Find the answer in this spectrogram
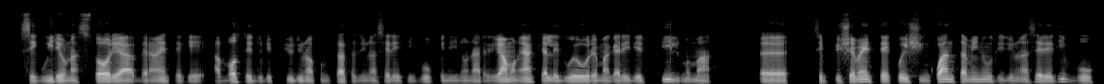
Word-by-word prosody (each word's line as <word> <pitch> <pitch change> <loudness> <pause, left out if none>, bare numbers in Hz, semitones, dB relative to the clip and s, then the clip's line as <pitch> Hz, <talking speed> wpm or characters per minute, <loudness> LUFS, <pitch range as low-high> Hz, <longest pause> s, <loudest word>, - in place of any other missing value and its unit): seguire 95 +1 0
una 90 0 0
storia 95 -2 +5
veramente 90 0 -2
che 85 -1 -7
a 85 - -5
volte 100 +2 +1
duri 85 -2 -11
più 105 - -8
di - - -10
1 95 -2 -2
puntata 90 +3 -4
di 90 - -14
una 85 0 -9
serie 85 -1 -5
TV, 95 +6 -10
quindi 85 -1 -11
non 85 0 -11
arriviamo 90 +4 +3
neanche 105 +4 +1
alle 90 0 +2
2 100 0 +1
ore 95 -1 +3
magari 90 0 -2
del 90 -1 -3
film, 105 -6 -2
ma, 85 0 -4 0.4
ehm, 85 -1 +4 0.2
semplicemente 105 -2 +1
quei 95 -1 +1
50 105 +4 +3
minuti 110 -3 -3
di 90 - -10
una 90 - -5
serie 105 -5 +1
TV, 90 -8 -4
90 Hz, 195 wpm, -26 LUFS, 85-100 Hz, 0.4 s, storia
